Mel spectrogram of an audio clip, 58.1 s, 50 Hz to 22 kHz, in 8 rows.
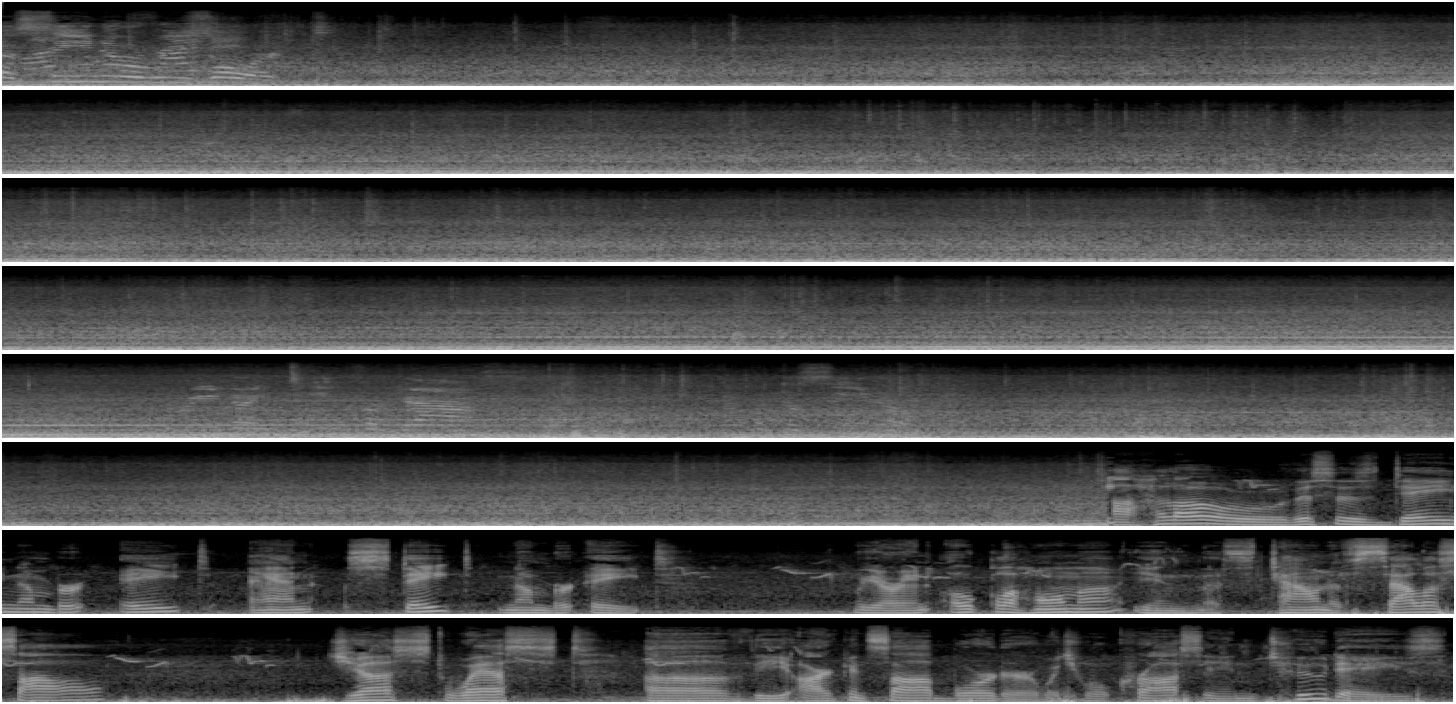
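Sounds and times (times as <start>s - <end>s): engine and road noise drone: 0.0s - 58.0s.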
